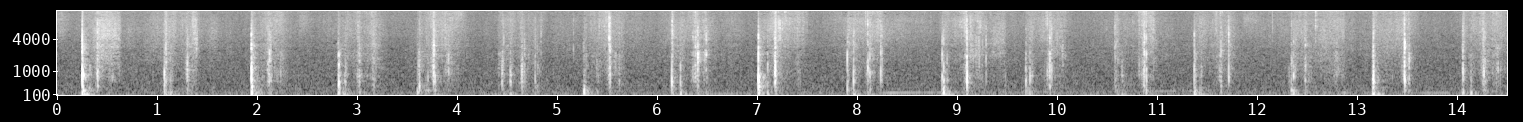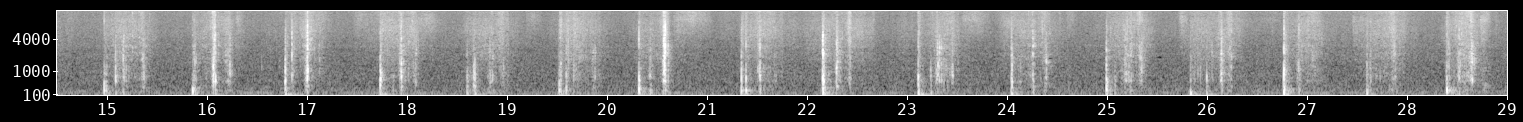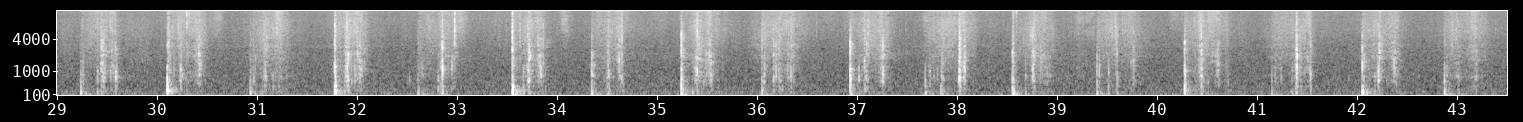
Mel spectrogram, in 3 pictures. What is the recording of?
soil 11a sneakers walk
Walking on soil: sneakers. Recorded with a ZOOM H2 in a basement of a house: a wooden container placed on a carpet filled with soil. Normalized with Audacity.
walk, footstep, footsteps, steps, walking, step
